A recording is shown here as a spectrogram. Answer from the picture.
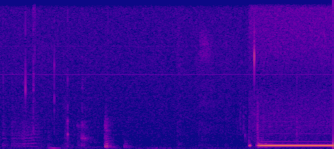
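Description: Soft clicks and faint rustling give way to a sudden, loud, steady electronic telephone tone that holds on a single pitch to the end.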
